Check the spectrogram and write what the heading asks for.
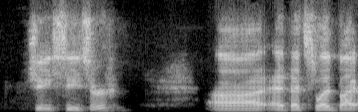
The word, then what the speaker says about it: JCESR: for energy storage research whose acronym can be pronounced j caesar uh and that's led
